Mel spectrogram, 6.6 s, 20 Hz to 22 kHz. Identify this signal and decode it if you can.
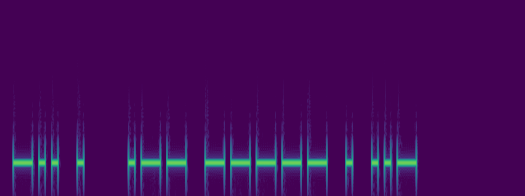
Morse code, heard as a keyed tone, about 15 wpm, 700 Hz. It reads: DE W0EU
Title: USA Callsign DE Callsign - 4 Characters - 15wpm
